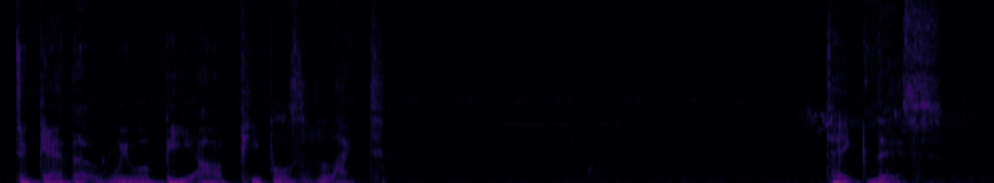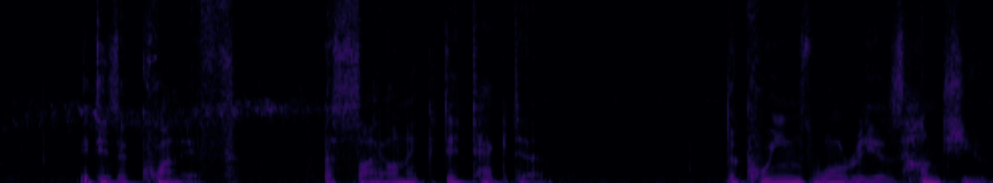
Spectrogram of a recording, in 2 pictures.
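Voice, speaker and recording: Game role: grave rebel warrior knight, formal and measured, lowish register, very unhurried. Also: male voice, fairly bright tone, a little hiss or hum. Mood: grave, rallying. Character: solemn githyanki rebel knight, urgent alien revolutionary. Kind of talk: dramatic video game acting. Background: background music.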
